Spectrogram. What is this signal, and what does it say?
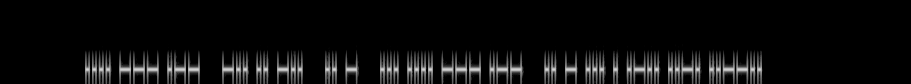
Morse code, heard as a keyed tone, about 34 wpm, 700 Hz. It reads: HOW DID IT SHOW ITSELF?
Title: Sentences from Top 800 Words 35wpm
